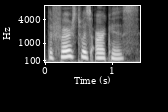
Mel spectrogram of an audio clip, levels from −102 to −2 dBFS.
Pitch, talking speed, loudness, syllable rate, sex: 230 Hz, 165 wpm, -17 LUFS, 3.8 syllables/s, female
